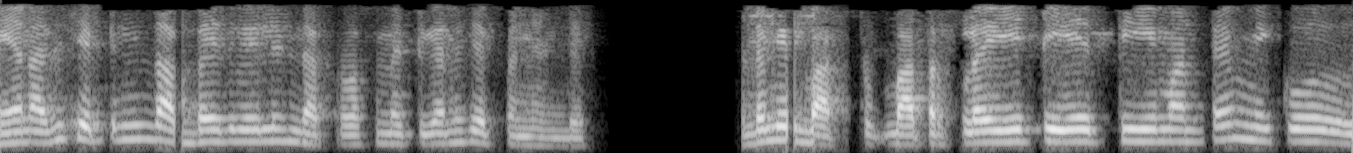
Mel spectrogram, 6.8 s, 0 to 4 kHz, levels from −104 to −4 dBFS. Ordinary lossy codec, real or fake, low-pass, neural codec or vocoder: MP3, 24 kbps; real; 3.6 kHz; none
